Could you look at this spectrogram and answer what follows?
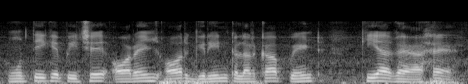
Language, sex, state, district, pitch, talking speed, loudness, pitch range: Hindi, male, Uttar Pradesh, Lalitpur, 140 Hz, 155 wpm, -14 LUFS, 130-155 Hz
